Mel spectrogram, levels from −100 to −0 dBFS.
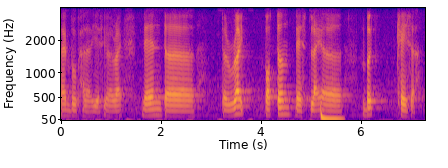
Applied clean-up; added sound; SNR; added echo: none; Bass drum; -2 dB; none.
